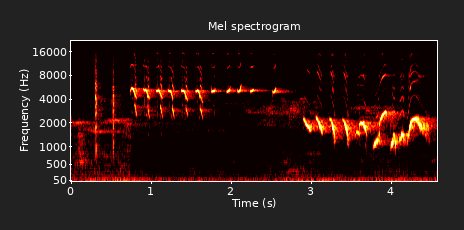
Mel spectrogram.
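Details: Competitively singing white-rumped shama, tail flicking: two sharp clicks, then a rapid string of high repeated whistled notes, followed by a lower series of warbling, looping whistles.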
